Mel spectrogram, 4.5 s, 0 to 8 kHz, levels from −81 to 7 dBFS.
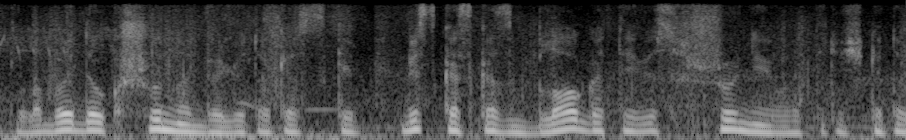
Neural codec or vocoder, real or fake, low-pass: none; real; 7.2 kHz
